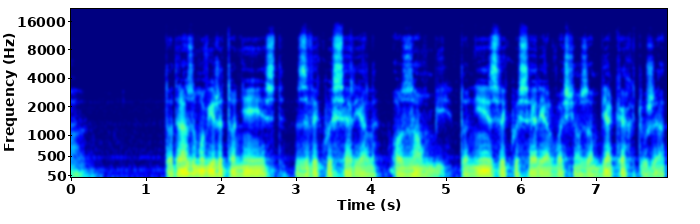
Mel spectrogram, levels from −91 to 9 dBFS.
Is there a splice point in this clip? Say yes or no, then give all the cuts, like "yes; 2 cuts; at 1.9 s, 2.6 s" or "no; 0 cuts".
no; 0 cuts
